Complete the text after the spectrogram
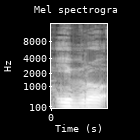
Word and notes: ivro: Biak

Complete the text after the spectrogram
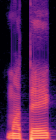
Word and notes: matek: Mpur

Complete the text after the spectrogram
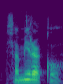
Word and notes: samiñ rako: apatani

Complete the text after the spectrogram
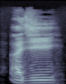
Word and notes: ají: apatani

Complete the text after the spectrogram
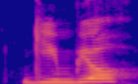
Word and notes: gimbyo: Apatani

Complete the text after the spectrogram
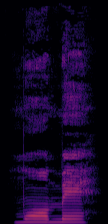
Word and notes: mome: Apatani

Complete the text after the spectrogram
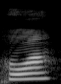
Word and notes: hoañ: apatani

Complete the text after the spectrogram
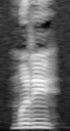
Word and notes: mwrí: Apatani

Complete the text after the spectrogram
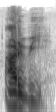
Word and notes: árbì: Apatani

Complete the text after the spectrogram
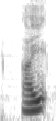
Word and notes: ai: Roon

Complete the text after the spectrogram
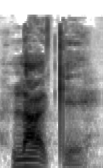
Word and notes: la7ke: Apatani

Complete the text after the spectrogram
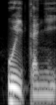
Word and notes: úì tazi: Apatani

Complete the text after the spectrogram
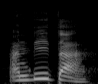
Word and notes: andita: Ansus

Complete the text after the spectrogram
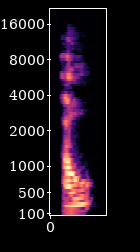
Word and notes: au: apatani

